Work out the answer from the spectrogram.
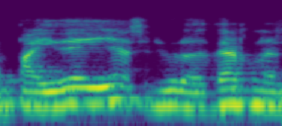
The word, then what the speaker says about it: Paideia: profe, que leas Paideia, se pronuncia Pedía, pero se escribe Paideia, es el libro de Werner Jaeger, que se llama Los ideales de la cultura griega.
